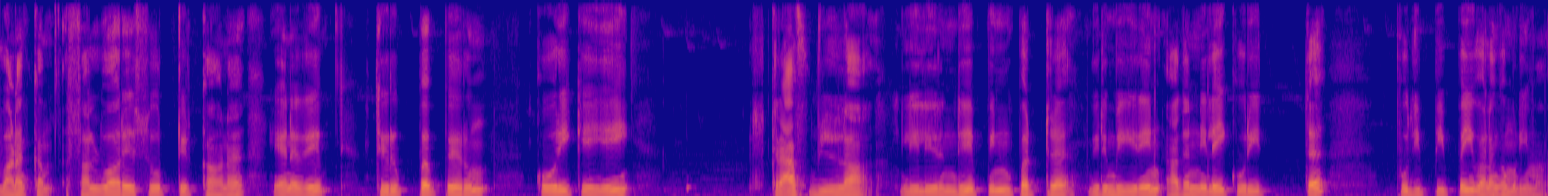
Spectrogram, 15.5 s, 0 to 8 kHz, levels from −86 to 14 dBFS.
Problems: background sounds at intervals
